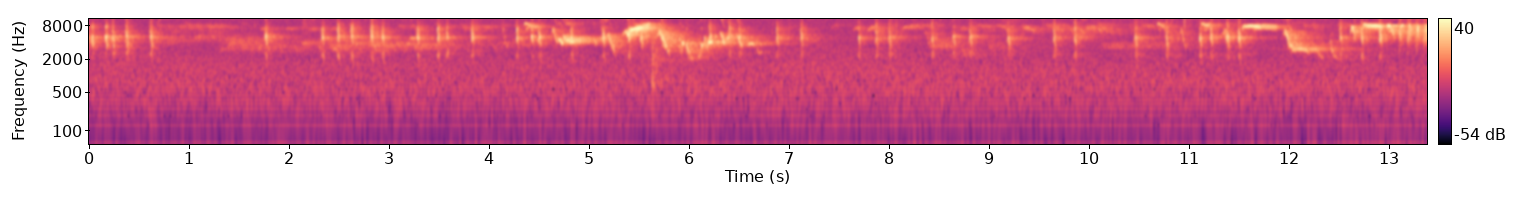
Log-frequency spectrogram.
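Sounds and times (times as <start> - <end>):
forest birds: 0.0 - 13.3.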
